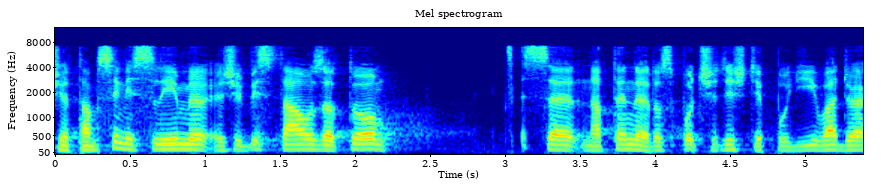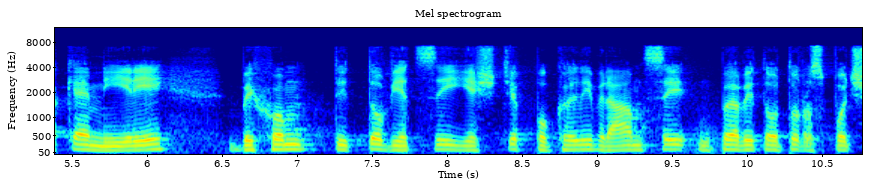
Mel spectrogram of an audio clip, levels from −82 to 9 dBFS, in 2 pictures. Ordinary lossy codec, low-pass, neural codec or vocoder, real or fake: AAC, 64 kbps; 7.2 kHz; codec, 16 kHz, 0.5 kbps, X-Codec, HuBERT features, trained on LibriSpeech; fake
